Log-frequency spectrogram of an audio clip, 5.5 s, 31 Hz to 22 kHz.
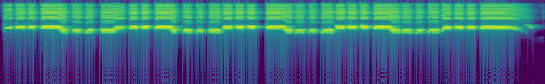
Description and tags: Different rhythmic patterns made by a samba whistle. Vivanco EM35, Marantz PMD 671, low frequences filtered.
pattern, percussion, rhythm, samba, whistle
